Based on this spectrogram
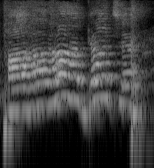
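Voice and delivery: playful gotcha jeer; mock taunt. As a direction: tease them with a drawn-out fake laugh. Taunting sign read out.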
